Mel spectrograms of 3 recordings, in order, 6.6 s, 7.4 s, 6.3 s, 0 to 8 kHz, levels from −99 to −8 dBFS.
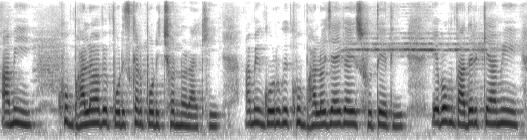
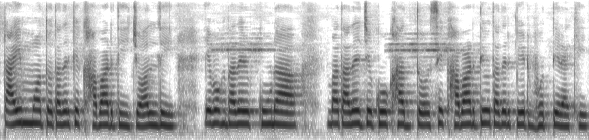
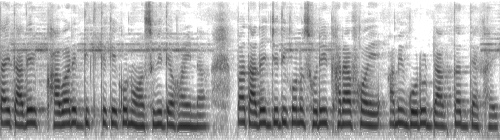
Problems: background sounds at intervals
